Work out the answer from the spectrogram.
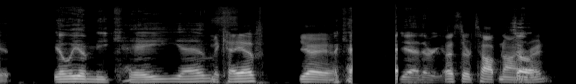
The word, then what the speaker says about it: Mikheyev: Mikheyev.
